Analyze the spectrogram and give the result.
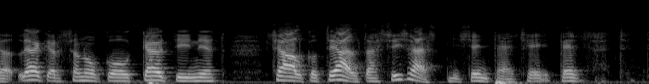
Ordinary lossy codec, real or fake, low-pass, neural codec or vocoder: none; real; 7.2 kHz; none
